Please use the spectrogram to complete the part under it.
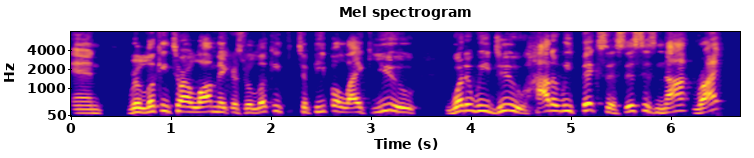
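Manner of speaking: high, worked-up, angry voice.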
